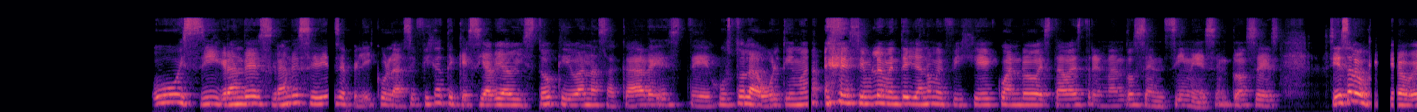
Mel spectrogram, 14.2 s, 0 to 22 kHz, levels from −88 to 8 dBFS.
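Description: At 3.26 to 3.36 s, 8.06 to 8.13 s and 13.69 to 13.99 s the speech mutes in a digital broadcast dropout. Corrupt frames make the receiver fade to silence within 20 ms. The gaps fit 32 ms frames, and the last one breaks into several short holes.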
